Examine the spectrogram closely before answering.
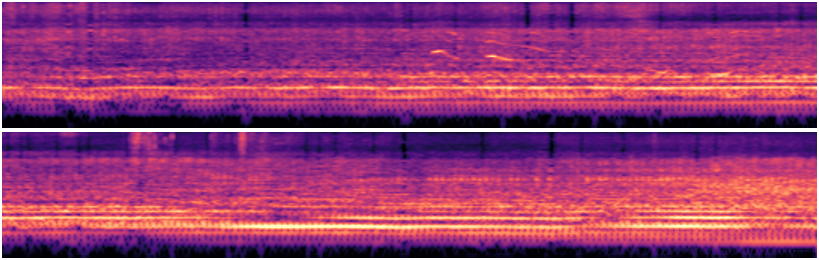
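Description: Walk-behind gasoline lawn mower engine running steadily, getting somewhat louder over the second half.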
